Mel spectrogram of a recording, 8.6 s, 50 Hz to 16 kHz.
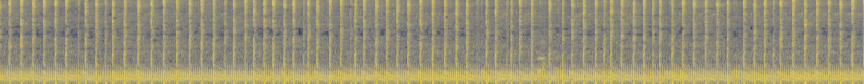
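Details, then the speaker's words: Echo CS-590 chainsaw after carb limiter removal and opened-up exhaust, high jet turned up a full turn plus low jet richened: crisp, even two-stroke howl at steady high revs while cutting, no sag or stumble; runs clean, not running hot. "i think we did it uh it is definitely not running hot uh i mean from what little bit i tested here all that heat is getting out we've opened up that exhaust"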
